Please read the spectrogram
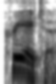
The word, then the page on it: creator: anglais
